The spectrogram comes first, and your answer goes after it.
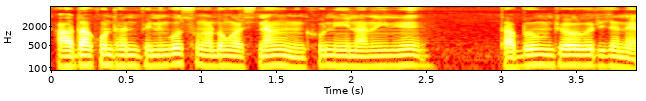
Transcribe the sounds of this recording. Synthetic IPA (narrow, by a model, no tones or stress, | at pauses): adakʰuntʰanpʰeniŋɡɔsuŋadɔŋasinaŋnɯŋkʰɯnenanɯjnɯ | tabɯmɯtʰiwababɯɾizanɯ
